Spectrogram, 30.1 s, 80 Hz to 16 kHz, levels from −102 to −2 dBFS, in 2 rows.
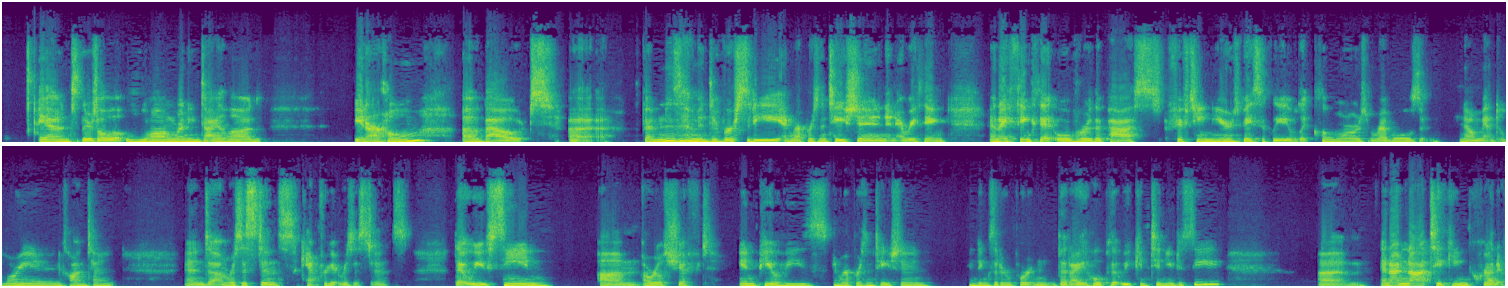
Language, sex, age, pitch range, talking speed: English, female, 20-39, 165-190 Hz, 145 wpm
